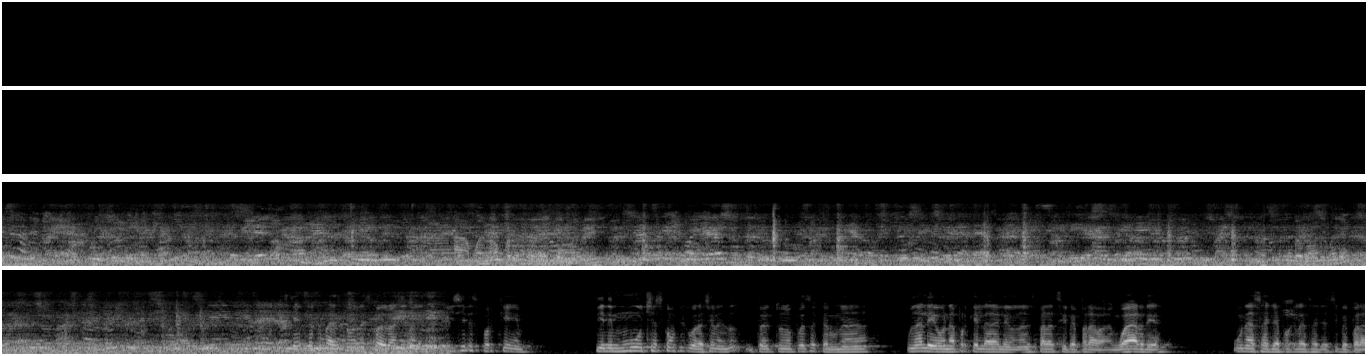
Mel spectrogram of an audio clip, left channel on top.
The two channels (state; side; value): silent; left; digital silence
